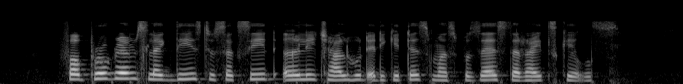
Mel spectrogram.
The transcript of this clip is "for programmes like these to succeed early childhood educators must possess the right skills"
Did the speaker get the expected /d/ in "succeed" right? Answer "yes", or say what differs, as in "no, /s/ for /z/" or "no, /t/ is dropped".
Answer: yes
